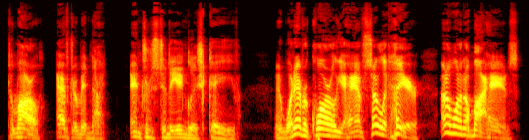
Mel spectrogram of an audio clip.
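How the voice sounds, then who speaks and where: A man speaks in a put-on character voice with a drawl, at medium pitch and a moderate pace, on a very clean recording with a silent background. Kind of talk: casual comic reading. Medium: read story. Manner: drawling, crude grammar.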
